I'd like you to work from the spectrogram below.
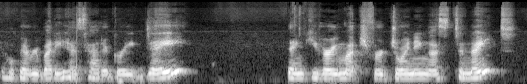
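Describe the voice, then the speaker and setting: A woman's voice: mid-range voice, steady tone, normal speed. An older woman from Canada hosting a casual group video chat. She speaks in a friendly, organized way and reads short passages aloud. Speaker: host.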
